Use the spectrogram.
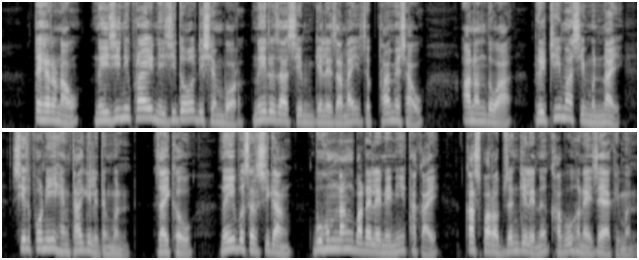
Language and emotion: Bodo, neutral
